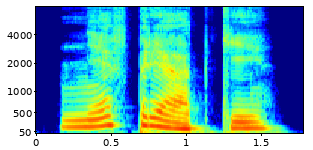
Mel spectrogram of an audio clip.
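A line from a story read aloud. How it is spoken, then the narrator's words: Thoughtful drawl. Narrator (Russian): задумчиво протянула первая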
